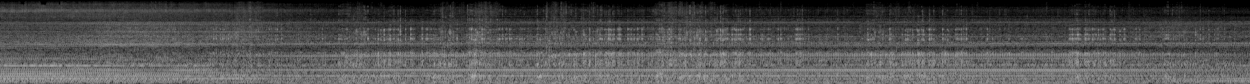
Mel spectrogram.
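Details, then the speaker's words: Air compressor set to 40 psi running in the background while blowing out RV water lines during winterizing a Rockwood Mini Lite 2205S: steady motor drone and airy hiss, no knocking or labouring, running normally. "i have my air compressor that you can hear in the background running set to 40 psi"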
